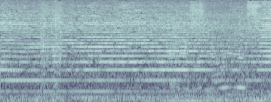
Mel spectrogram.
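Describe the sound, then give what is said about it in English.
Car horns honk at a man in a parking lot, blaring as one sustained, layered tone of steady loudness for the whole stretch over low background noise. “Everybody's beeping at him.”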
